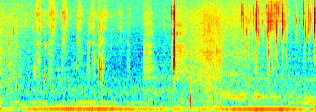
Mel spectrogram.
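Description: Small wet sucking and squishing mouth sounds as water is drawn up through a Puri-Straw filter straw, with a couple of sharper clicks about three and a half seconds in. A steady low hum runs underneath.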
